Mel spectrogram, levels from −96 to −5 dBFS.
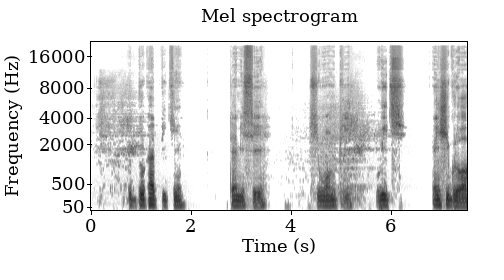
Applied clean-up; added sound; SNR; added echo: classical method spectral subtraction.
